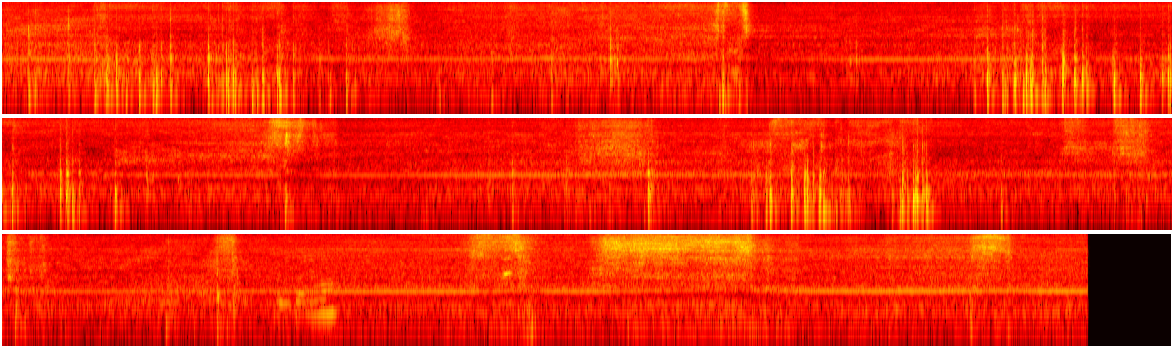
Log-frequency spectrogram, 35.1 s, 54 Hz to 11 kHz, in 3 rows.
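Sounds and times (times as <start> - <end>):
packing peanuts rattling up a hose: 0.0 - 6.5, 16.4 - 24.0
vacuum cleaner running: 0.0 - 34.3.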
